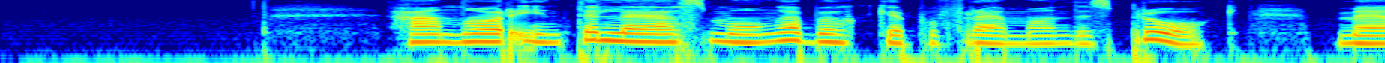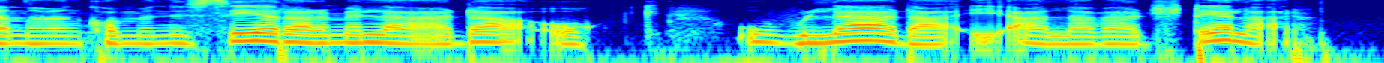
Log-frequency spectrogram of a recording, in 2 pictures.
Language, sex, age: Swedish, female, 33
